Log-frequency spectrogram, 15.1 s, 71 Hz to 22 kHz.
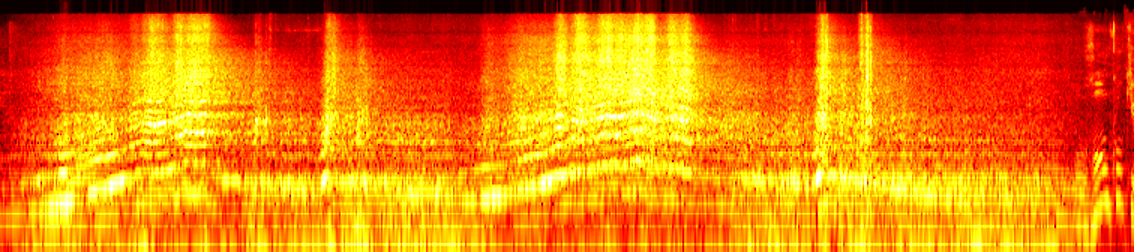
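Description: The naturally aspirated V8 engine of a Ferrari 458 Italia revs loudly, its high-pitched wail climbing and falling through several long sweeps before a short blip at the end.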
